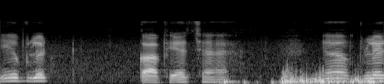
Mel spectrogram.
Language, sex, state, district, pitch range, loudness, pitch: Hindi, male, Chhattisgarh, Kabirdham, 105-145 Hz, -19 LUFS, 115 Hz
